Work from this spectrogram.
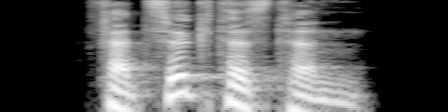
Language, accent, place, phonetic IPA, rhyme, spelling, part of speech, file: German, Germany, Berlin, [fɛɐ̯ˈt͡sʏktəstn̩], -ʏktəstn̩, verzücktesten, adjective, De-verzücktesten.ogg
- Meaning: 1. superlative degree of verzückt 2. inflection of verzückt: strong genitive masculine/neuter singular superlative degree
